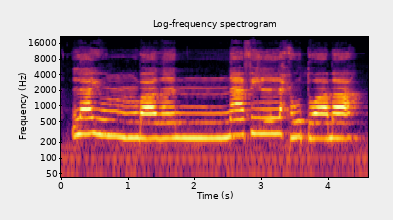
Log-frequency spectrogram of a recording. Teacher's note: حطمہ ویسے حطماتی ہے، لیکن جب وقف کریں گے تو تا نہیں ہا کی آواز آئے گی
